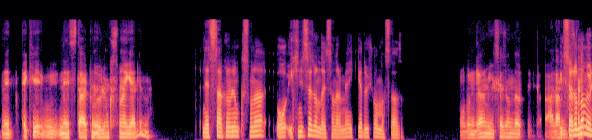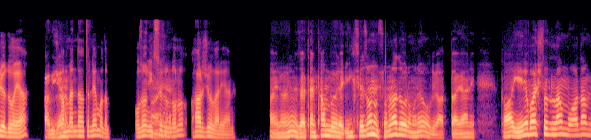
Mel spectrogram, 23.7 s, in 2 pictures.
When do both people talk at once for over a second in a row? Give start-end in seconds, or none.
none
